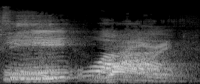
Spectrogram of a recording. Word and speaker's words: safety: 네, 조금 어려운 거 F 발음에서 바로 T 발음으로 건너가야 돼요. Safety.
